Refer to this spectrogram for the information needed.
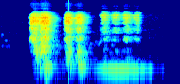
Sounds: Sniff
